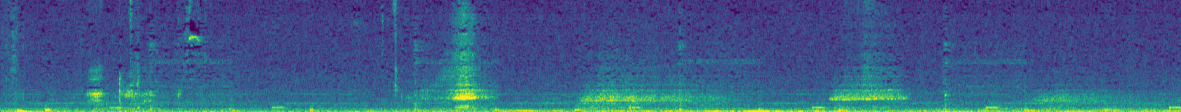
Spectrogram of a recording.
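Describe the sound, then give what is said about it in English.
Slow, deep breathing in a hospital-themed ASMR relaxation session: a few long, soft, airy breaths swell and fade in the second half, faint over a low steady hum. “And I want you to just take in some big, deep breaths. Okay. As much as you can.”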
